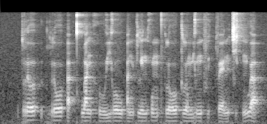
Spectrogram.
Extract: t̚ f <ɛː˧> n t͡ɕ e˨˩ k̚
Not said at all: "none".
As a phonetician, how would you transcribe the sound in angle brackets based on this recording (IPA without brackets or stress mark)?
ɛː˩˦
